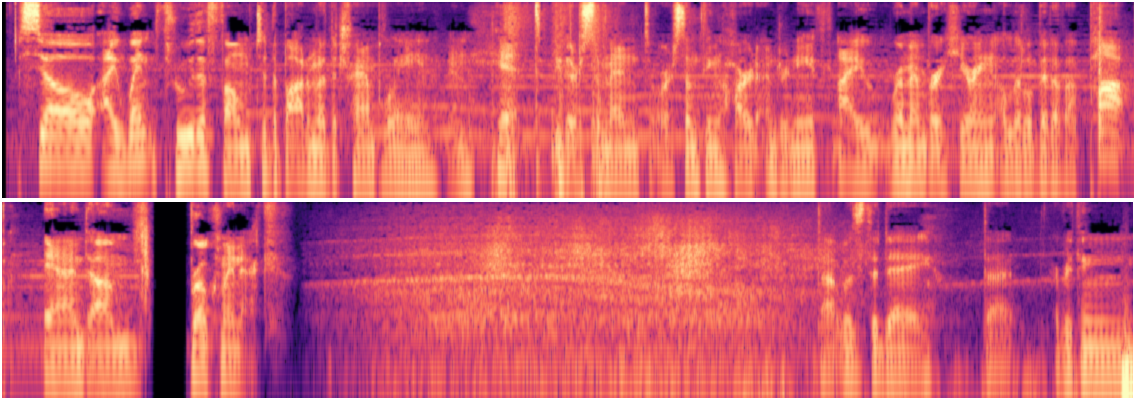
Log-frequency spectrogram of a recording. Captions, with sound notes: So I went through the foam to the bottom of the trampoline and hit either cement or something hard underneath. I remember hearing a little bit of a pop (siren blaring) That was the day that everything changed.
